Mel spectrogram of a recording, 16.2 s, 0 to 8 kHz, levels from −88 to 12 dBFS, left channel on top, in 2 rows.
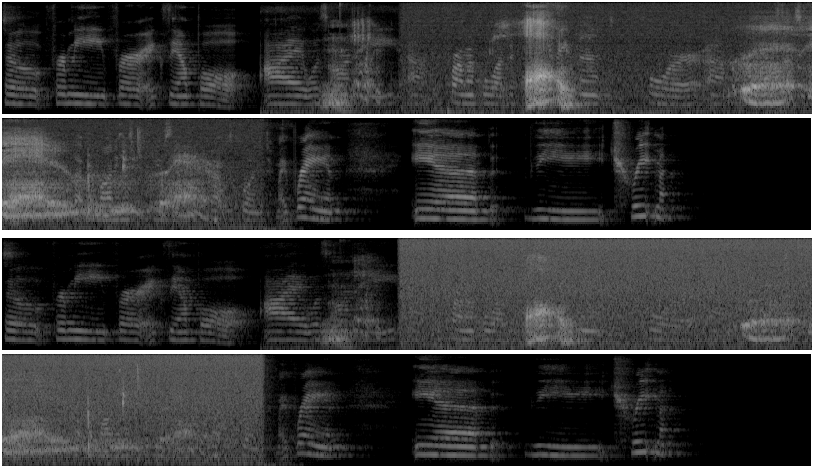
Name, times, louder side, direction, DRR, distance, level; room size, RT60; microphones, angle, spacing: voice 1, 0.0-2.3 2.6-13.1 13.3-14.7, left 5 dB, 40° left, 5 dB, 1.0 m, -48 dB
sound 1, 3.2-3.8 4.4-5.9 7.3-10.3, left 8 dB, 75° left, 0.5 m, -35 dB
sound 2, 4.0-10.7, right 14 dB, 60° right, 0.4 m, -37 dB
sound 3, 7.8-8.5 8.7-9.8, right 4 dB, 20° right, 0.7 m, -44 dB
15.5 x 8.3 x 3.1 m, 0.72 s
head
